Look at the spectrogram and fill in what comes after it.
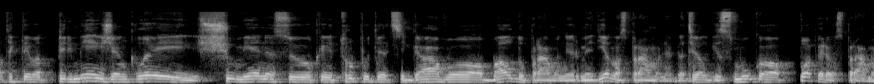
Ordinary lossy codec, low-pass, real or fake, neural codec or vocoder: AAC, 96 kbps; 14.4 kHz; real; none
